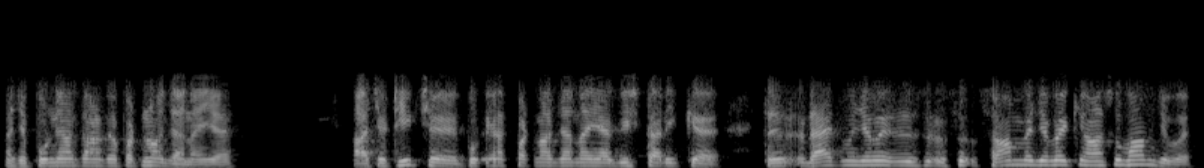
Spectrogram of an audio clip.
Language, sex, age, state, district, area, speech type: Maithili, male, 60+, Bihar, Purnia, urban, conversation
